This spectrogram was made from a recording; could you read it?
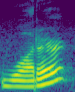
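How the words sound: It is said in an American accent. "dia T-nya water. Itu American English"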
